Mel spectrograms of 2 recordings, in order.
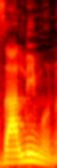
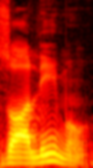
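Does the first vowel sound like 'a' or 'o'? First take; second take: a; o. First: The first vowel is a clear open a. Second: The first vowel is a darker, rounded o. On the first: The speaker calls it wrong. "তাহলে জালিমু না" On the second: The speaker calls it right. "হবে জলিমু"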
